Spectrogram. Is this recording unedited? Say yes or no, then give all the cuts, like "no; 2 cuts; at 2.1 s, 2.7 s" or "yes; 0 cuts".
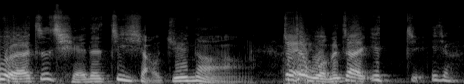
no; 1 cut; at 2.8 s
